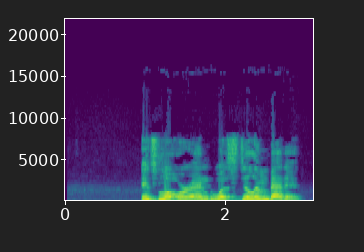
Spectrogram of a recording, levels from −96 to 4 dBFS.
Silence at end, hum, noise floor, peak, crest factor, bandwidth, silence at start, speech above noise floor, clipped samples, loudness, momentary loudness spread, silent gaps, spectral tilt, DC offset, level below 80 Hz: 0.2 s; none; -63 dBFS; 0 dBFS; 14 dB; 8 kHz; 0.95 s; 51 dB; under 0.1%; -12 LUFS; 5 LU; none; -6.5 dB/octave; under 0.1%; -54 dBFS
